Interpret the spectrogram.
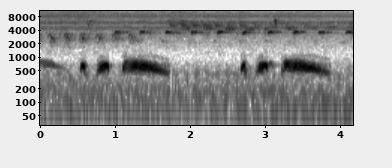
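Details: Spotted dove calling as a decoy for trapping wild doves at a new spot. It gives two phrases of short hollow notes, each ending in a long drawn descending coo, with high pulsing insect sounds throughout.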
